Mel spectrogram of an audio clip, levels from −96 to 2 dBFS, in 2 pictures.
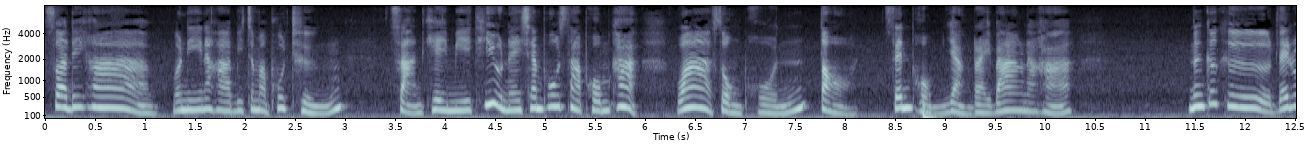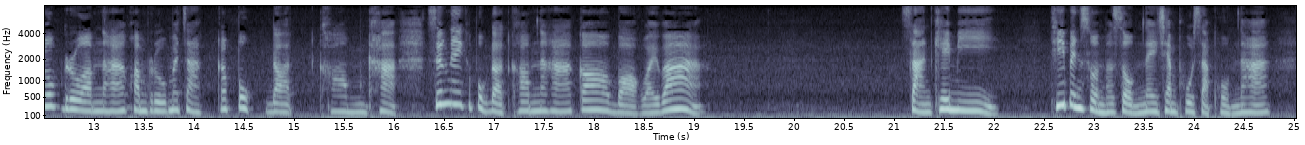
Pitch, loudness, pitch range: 185 Hz, -26 LUFS, 145-220 Hz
